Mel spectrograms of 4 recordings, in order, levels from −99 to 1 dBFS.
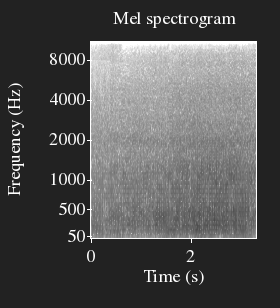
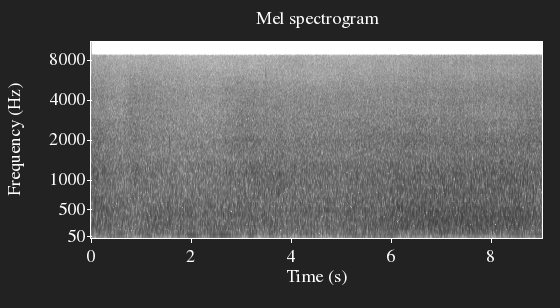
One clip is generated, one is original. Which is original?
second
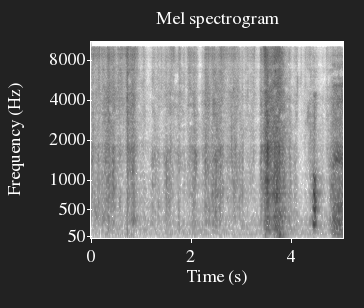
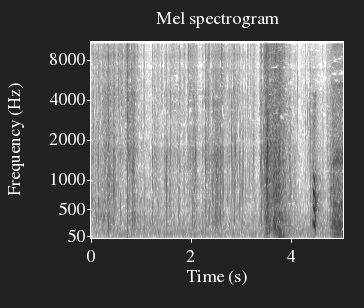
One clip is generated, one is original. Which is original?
second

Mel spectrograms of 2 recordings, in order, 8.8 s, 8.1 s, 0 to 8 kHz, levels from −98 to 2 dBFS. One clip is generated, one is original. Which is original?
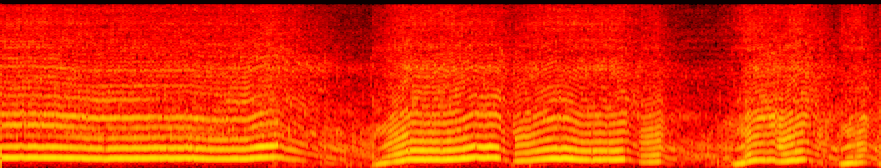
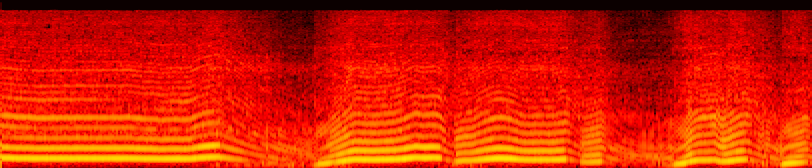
second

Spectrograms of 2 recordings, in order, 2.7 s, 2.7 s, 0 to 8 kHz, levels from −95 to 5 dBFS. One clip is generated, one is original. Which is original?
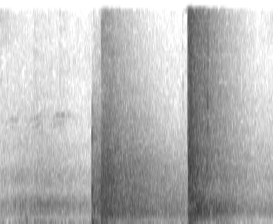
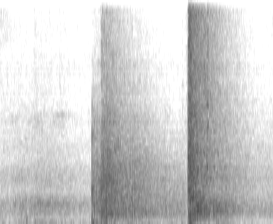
first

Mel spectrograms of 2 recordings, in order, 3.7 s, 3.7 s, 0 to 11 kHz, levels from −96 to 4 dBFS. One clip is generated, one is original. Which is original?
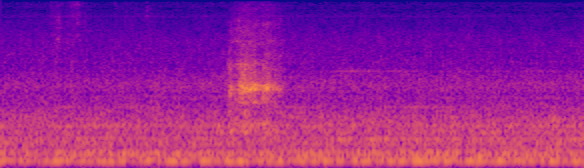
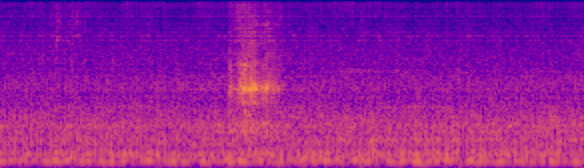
first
